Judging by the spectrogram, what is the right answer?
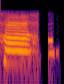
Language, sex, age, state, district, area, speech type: Bengali, female, 30-45, West Bengal, Paschim Bardhaman, urban, conversation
